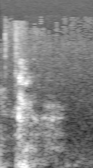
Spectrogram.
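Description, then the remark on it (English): A single short dog bark sounds in the room, somewhat muffled and moderately quiet, followed by a low hush of room noise with no voices. “We needed to get their appearance in before the end.”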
